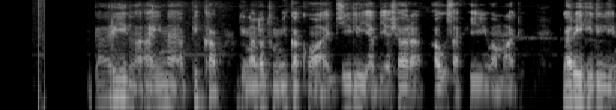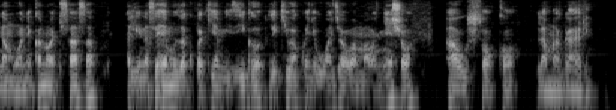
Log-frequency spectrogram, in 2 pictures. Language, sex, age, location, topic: Swahili, male, 18-24, Nairobi, finance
